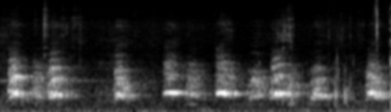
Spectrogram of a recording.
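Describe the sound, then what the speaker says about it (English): Dogs at an outdoor live music gathering bark and yip in a series of short, repeated calls, moderately close, with brief pauses between bursts and no talking. "The dogs are barking"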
